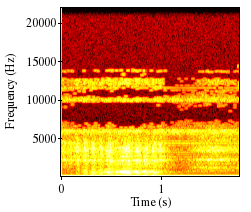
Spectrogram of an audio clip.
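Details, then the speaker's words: A sleeping male snores heavily: one deep, rumbling snore. "है की karate अन believe बल motoring times now व take the mic close to हि knows नाक के पास लेके जा हम सुनेंगे उसके खतरनाक खराटे"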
